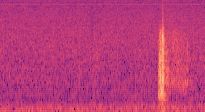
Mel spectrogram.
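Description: A golf club strikes the ball once, a single short sharp crack about one and a half seconds in, over a faint steady hum.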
